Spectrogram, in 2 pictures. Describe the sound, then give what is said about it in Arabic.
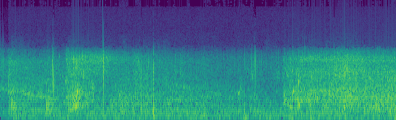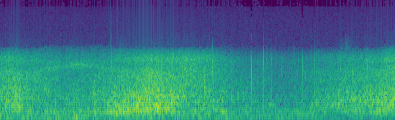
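Rough waves churning in a storm at sea, a continuous rushing, sloshing wash of water that swells and eases, growing louder toward the middle and end. “ايه العاصفه؟ يا ساتر يا ساتر يا رب. انت بتعمل ايه؟ بنزل القلح. البحر قام، البحر قام.”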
